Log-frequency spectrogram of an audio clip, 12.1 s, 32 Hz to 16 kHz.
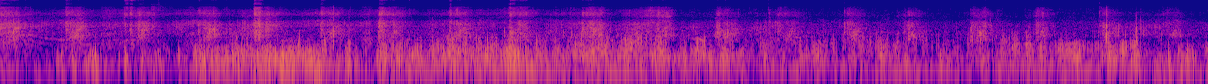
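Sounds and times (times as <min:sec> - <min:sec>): footsteps on sand and gravel: 0:00.0 - 0:12.0
wind buffeting microphone: 0:00.0 - 0:12.0.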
